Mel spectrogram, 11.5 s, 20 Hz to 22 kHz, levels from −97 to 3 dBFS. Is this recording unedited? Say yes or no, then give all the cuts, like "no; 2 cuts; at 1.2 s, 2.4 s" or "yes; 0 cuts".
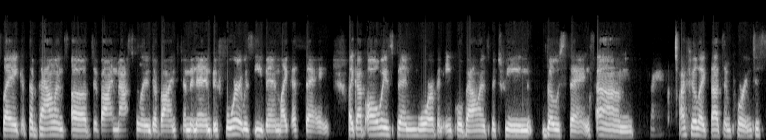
no; 2 cuts; at 8.9 s, 10.2 s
